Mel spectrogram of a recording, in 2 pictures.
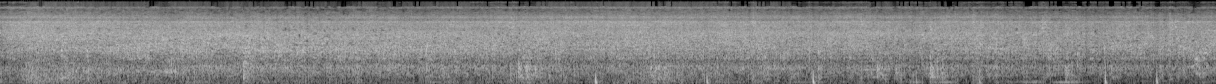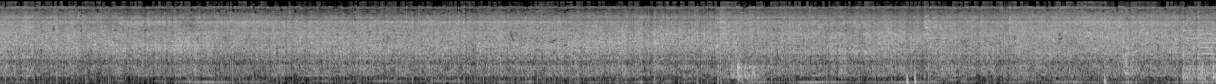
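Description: Malabar spinach seeds dropped into a pan of fried onions give off a steady, loud sizzling hiss that runs unbroken throughout, with faint clinks of utensils and a low hum in the background.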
